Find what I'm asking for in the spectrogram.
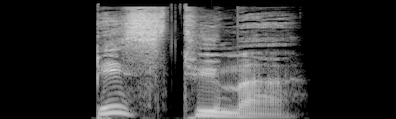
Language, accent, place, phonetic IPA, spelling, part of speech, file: German, Germany, Berlin, [ˈbɪstyːmɐ], Bistümer, noun, De-Bistümer.ogg
- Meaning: nominative/accusative/genitive plural of Bistum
